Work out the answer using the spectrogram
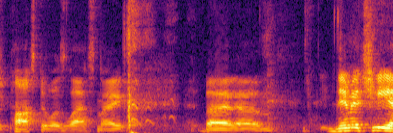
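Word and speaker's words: Nemec: Nimic. – It's N-E-M-E-C.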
